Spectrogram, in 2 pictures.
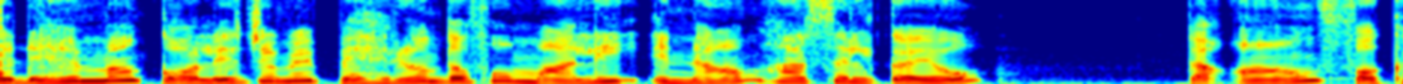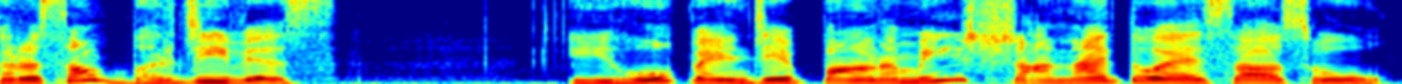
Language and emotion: Sindhi, happy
